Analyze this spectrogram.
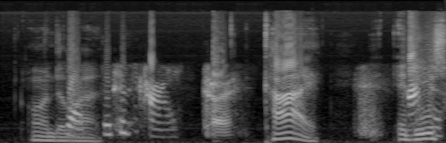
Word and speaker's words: Kai: This is Kai. Kai. And Hi, how are you? Do you spell it K-I-A?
